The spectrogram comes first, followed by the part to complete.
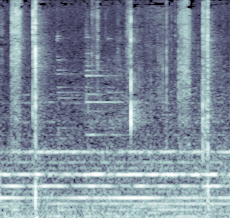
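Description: A small sheet of paper crinkling and crackling in scattered short clicks as it is folded by hand. Soft background music of held, steady chords plays underneath.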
